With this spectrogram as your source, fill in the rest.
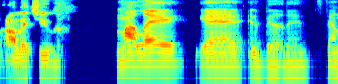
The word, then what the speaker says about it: Mahlleh: Mahlleh, yeah, in the building.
